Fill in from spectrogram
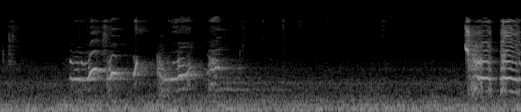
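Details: Baby cockatiel giving a run of short, warbling chirps that rise and fall, then a quiet pause and a final burst of squeaky notes.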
